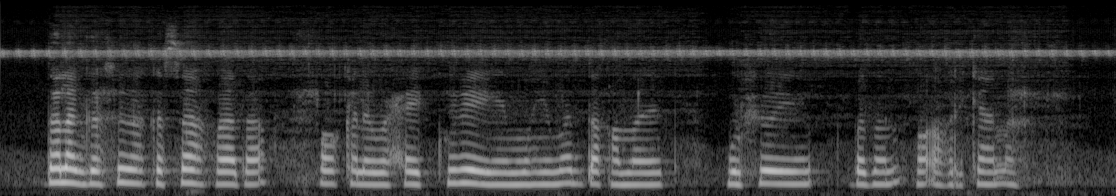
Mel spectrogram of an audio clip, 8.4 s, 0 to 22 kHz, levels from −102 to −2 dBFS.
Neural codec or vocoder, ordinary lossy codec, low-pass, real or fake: none; none; 19.8 kHz; real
